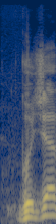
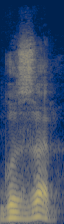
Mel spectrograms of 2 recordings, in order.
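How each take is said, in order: First: 'गुजर' with a j in the middle; wrong pronunciation. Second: 'गुज़र' with a buzzing z; correct pronunciation. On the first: Teacher shows what not to say, mispronounced. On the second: Teacher gives the proper word, correctly pronounced. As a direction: say 'गुज़र' as guzar. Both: Shown as a demonstration. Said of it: "गुजर ना बोलें".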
